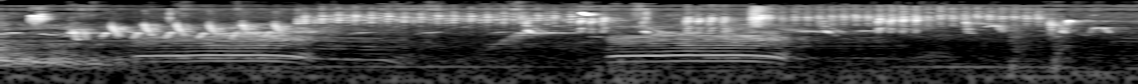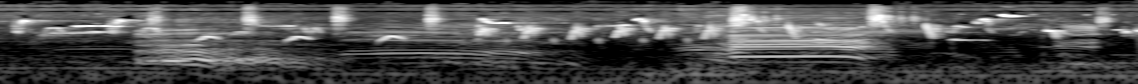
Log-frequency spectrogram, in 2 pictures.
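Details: Morning herd of tame cattle walking a village road to their pen, repeatedly mooing with short, throaty, harmonic calls about every one to two seconds, overlapping lively bird chirps and a low rumble of background noise.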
